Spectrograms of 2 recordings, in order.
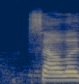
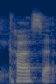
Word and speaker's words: Sala: Sala de Oracion. I always want to say casa, but it's Sala.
